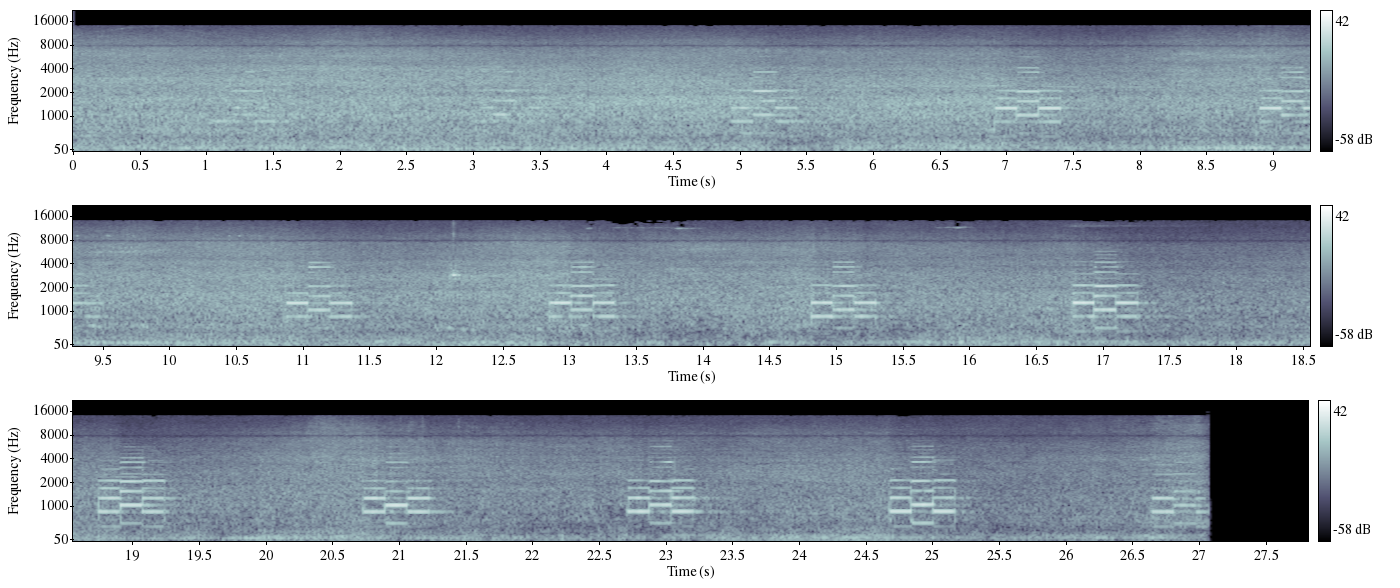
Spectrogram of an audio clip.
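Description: French ambulance three-tone siren sounding in short repeated phrases about every two seconds over steady, dense motorway traffic noise. It stops abruptly near the end.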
